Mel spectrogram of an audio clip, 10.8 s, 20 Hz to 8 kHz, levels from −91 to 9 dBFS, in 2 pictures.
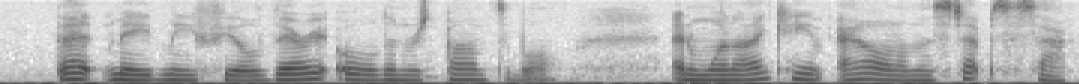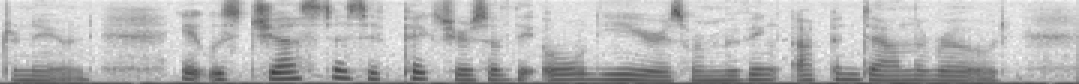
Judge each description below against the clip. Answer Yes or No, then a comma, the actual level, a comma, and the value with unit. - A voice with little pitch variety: Yes, narrow, 2.2 semitones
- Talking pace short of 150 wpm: No, average, 195 wpm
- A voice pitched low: No, medium, 185 Hz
